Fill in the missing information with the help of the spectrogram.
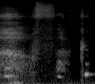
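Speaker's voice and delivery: high, breathless whispered gasp of pleasure; breathy gasp. Acted. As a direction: gasp it out barely voiced. Pleasure outburst in roleplay.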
